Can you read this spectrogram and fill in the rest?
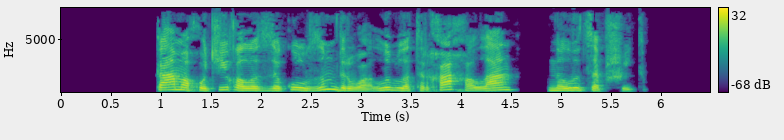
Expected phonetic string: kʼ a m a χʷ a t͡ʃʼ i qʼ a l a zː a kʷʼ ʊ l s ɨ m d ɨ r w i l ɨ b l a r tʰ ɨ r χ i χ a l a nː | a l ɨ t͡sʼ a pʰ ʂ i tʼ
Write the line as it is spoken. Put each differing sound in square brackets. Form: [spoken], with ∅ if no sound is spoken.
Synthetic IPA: kʼ a m a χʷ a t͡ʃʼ i qʼ a l a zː a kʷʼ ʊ l [z] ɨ m d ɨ r w [a] l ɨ b l a [∅] tʰ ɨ r χ [a] χ a l a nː | a l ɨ t͡sʼ a pʰ ʂ i tʼ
